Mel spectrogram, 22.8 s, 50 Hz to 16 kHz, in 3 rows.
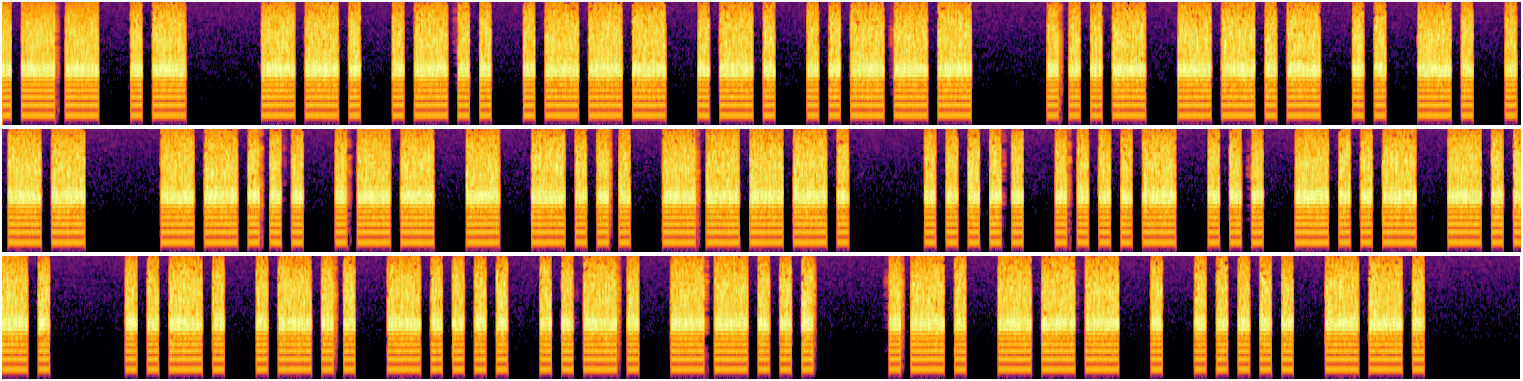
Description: Morse code, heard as a buzzer, machine-sent, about 22 wpm. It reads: … GLJR2 VQINW 7WTB9 54SXC FL6F7 ROE5G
